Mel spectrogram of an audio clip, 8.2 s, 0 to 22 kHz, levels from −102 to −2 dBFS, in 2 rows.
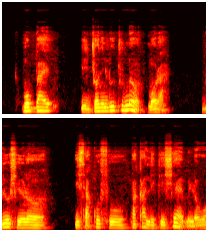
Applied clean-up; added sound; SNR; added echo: none; none; none; none.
